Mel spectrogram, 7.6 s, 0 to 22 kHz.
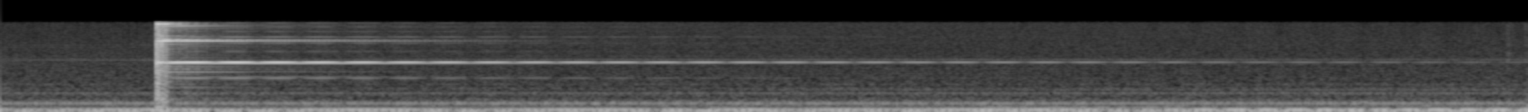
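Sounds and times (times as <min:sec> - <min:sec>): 
tingsha meditation cymbals ringing: 0:00.8 - 0:07.6.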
